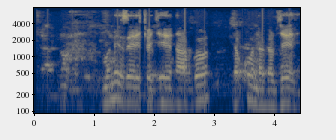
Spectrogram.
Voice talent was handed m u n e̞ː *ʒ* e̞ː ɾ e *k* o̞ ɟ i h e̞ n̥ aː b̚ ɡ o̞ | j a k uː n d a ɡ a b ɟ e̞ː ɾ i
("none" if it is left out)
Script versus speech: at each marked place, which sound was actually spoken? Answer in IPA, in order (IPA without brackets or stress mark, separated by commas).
z, c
